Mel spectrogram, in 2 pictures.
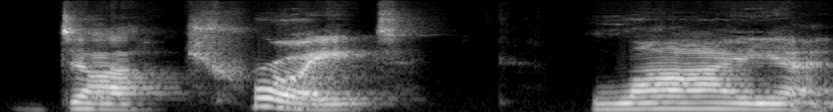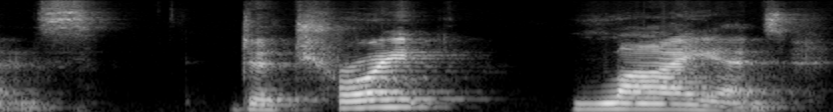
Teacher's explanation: our stress pattern here is like a pyramid. Low, high, high, low. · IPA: /dɪˈtrɔɪt ˈlaɪənz/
